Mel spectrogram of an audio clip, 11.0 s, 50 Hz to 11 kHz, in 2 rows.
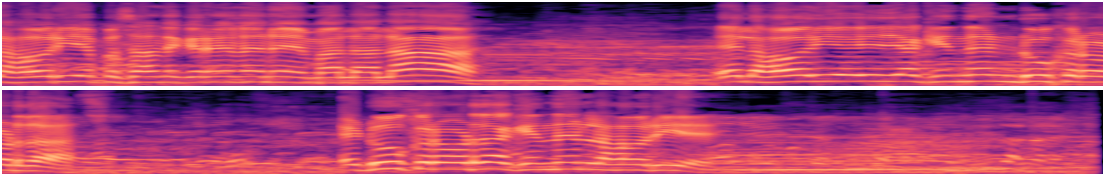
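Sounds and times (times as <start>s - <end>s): bull mooing: 1.6s - 7.1s, 8.9s - 11.0s.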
